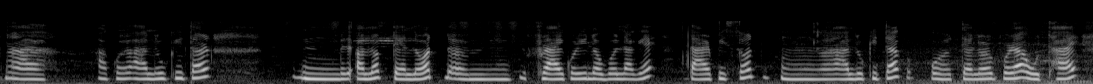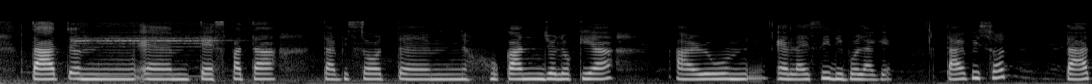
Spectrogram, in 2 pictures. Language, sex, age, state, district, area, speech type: Assamese, female, 30-45, Assam, Charaideo, urban, spontaneous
